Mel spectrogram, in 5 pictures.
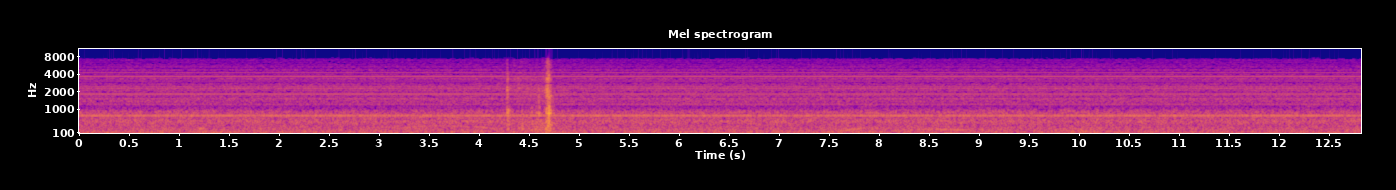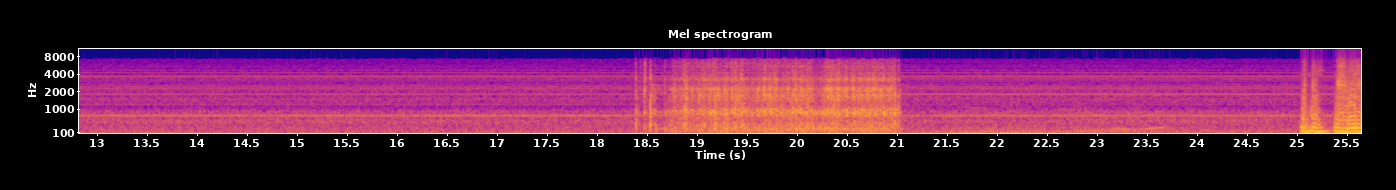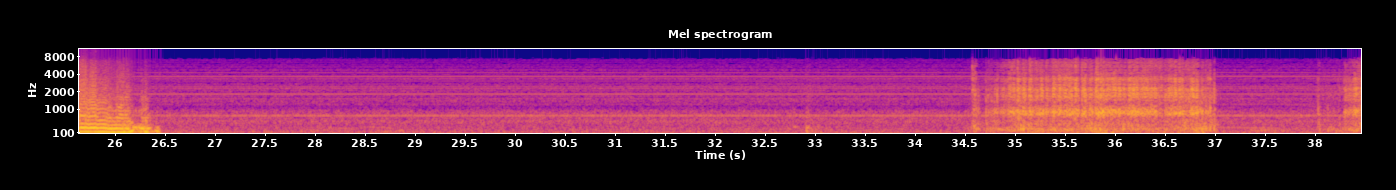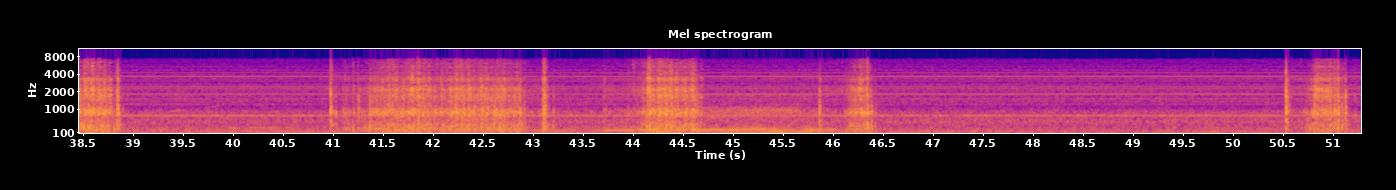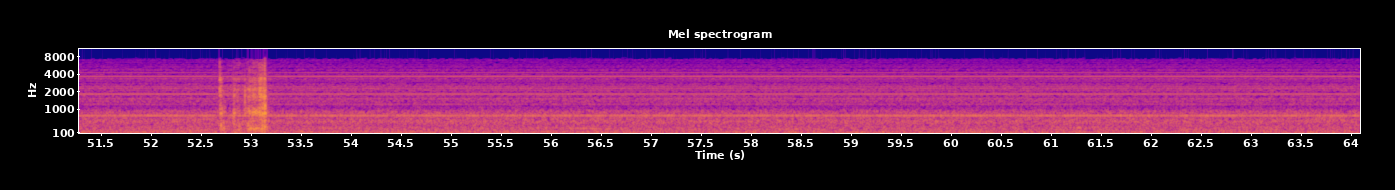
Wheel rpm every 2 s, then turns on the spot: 0, 0, 0, 0, 0, 0, 0, 0, 0, 30, 20, 0, 0, 0, 0, 0, 0, 20, 20, 10, 10, 20, 10, 0, 0, 10, 0, 0, 0, 0, 0, 0.
18-22 34-46 50-52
